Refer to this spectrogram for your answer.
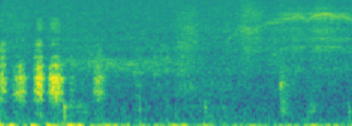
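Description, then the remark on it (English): A male dog pants heavily right into the microphone, quick breathy huffs coming in uneven bursts, loud and close, with no one speaking. “He'll breathe right into the mic the whole time.”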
